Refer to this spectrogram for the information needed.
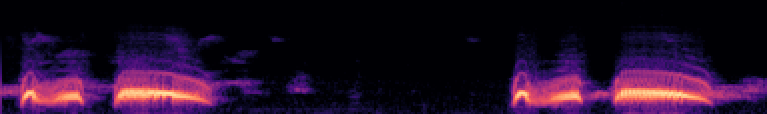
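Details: Spotted dove cooing continuously to draw wild doves in quickly. Two low phrases about two and a half seconds apart, each a short double note followed by a longer arched coo that falls away, in a quiet setting.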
